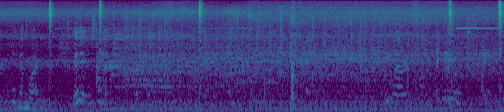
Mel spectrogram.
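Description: Television game-show sound heard faintly across a room: indistinct voices and some music, with a handful of sharp clicks scattered through it.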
